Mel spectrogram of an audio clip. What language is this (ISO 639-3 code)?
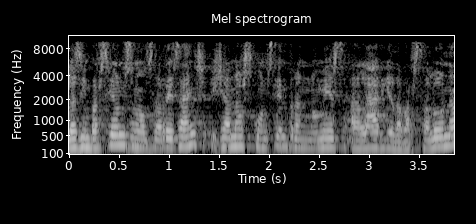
cat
